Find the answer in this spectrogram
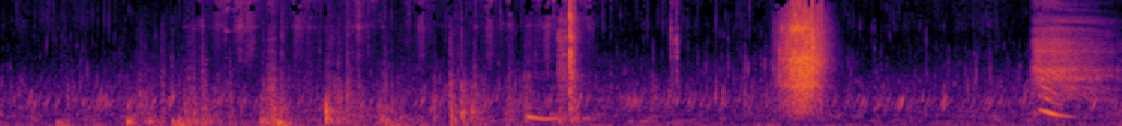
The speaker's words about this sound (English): What? No, don't be silly. I didn't lock the door. It's just a weird door that makes weird noises when you close it properly.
